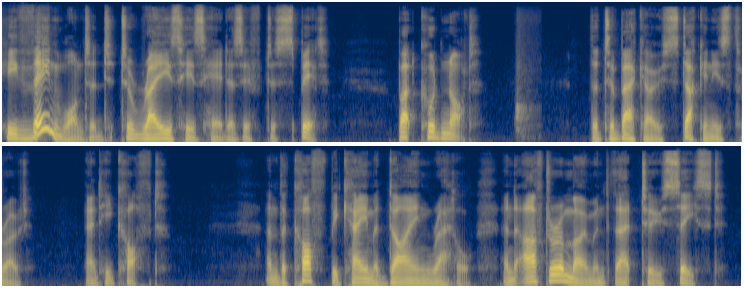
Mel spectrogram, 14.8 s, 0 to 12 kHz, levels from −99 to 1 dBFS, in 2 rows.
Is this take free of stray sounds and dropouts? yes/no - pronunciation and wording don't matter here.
no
